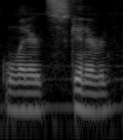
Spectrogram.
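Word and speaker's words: Lynyrd Skynyrd: And then here's the one for pronounced Leonard Skard.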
